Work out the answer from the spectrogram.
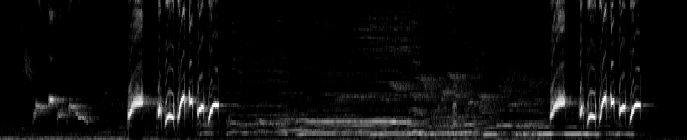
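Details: Red-whiskered bulbul song played to excite caged birds: two loud phrases of about seven snappy, looping whistles, roughly four seconds apart. A low, drawn-out harmonic crow-like call and faint chirps sound between them.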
